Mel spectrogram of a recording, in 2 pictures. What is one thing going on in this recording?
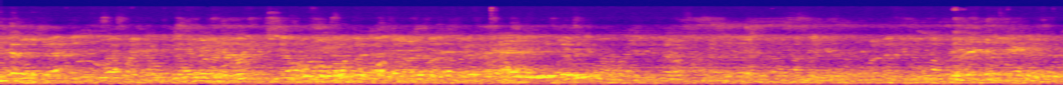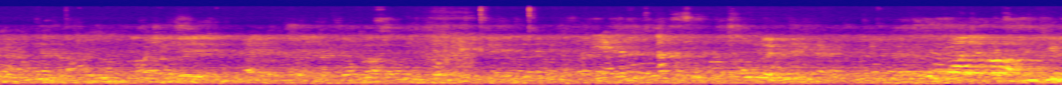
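A crowd of young players chatter together, echoing in a large hall.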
